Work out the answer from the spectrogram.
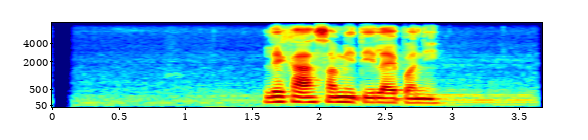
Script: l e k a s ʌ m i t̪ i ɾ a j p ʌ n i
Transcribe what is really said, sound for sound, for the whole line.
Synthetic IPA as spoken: l e kʰ a s ʌ m i t̪ i l a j p ʌ n i

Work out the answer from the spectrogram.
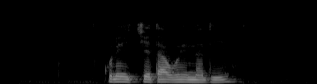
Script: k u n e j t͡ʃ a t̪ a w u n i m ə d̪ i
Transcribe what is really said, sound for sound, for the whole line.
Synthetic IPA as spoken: k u n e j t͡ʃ e t̪ a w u n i n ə d̪ i

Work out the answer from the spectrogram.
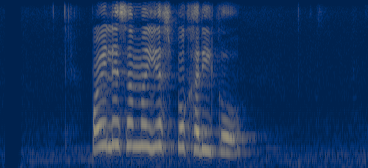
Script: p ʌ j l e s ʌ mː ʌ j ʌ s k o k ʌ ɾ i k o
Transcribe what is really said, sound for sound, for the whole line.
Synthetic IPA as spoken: p ʌ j l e s ʌ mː ʌ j ʌ s p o kʰ ʌ ɾ i k o

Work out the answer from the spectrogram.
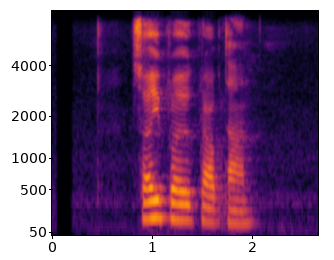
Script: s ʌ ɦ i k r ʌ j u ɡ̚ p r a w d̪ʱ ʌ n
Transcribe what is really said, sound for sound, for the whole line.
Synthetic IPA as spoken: s ʌ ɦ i p r ʌ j o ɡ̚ p r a b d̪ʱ a n

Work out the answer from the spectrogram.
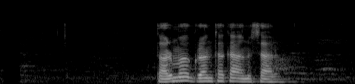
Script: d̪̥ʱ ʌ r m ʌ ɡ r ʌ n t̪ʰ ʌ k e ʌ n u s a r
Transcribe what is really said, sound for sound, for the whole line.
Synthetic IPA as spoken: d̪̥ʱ ʌ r m ʌ ɡ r ʌ n t̪ʰ ʌ k a ʌ n u s a r

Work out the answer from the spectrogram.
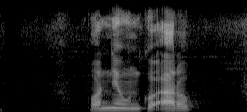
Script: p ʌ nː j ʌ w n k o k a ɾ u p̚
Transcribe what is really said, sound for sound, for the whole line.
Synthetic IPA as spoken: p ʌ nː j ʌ u n k o ʔ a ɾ o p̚

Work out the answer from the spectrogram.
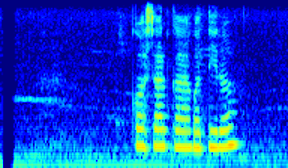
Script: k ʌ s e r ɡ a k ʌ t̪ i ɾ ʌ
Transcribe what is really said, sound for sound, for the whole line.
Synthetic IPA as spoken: k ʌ s a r k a ɡ ʌ t̪ i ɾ ʌ

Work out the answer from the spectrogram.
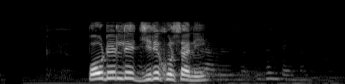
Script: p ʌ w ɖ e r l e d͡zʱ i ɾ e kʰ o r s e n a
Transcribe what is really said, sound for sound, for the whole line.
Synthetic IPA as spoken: p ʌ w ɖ e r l e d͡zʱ i ɾ e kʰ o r s a n i

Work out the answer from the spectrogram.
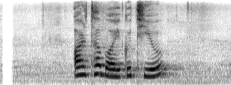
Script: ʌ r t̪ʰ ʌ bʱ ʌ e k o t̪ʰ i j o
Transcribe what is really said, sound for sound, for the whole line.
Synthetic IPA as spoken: ʌ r t̪ʰ ʌ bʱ ʌ e k o t̪ʰ i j o

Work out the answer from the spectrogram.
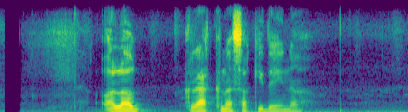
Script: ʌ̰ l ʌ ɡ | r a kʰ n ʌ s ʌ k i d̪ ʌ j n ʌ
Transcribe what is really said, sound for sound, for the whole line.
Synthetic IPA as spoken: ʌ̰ l ʌ ɡ | r a kʰ n ʌ s ʌ k i d̪ ʌ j n ʌ

